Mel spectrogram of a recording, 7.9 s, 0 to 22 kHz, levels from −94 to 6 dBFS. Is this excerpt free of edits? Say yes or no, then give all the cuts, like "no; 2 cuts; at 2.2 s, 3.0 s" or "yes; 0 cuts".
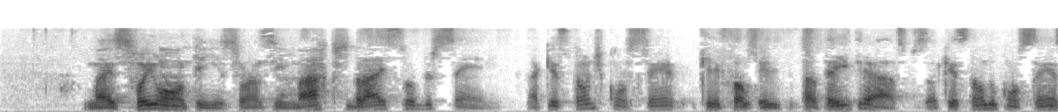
no; 1 cut; at 3.9 s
